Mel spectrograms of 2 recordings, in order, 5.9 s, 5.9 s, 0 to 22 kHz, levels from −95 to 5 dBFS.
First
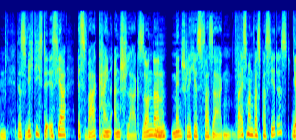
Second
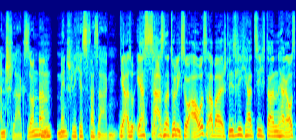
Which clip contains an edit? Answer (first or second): second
